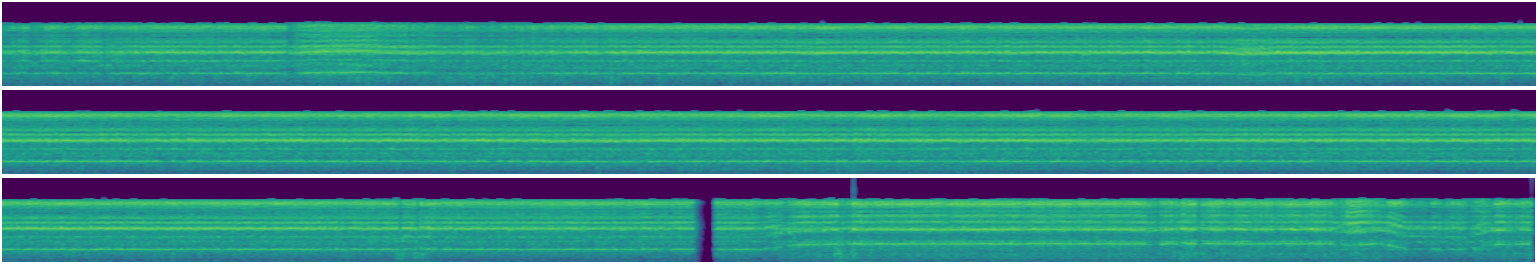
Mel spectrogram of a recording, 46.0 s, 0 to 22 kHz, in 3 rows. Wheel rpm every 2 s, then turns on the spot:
160, 160, 160, 160, 160, 160, 160, 160, 160, 160, 160, 160, 160, 160, 160, 160, 160, 160, 170, 220, 230, 230, 200.
none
